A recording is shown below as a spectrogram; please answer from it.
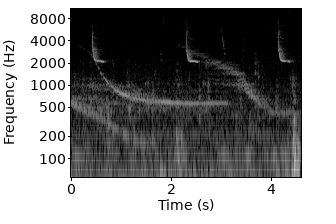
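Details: Weddell seals under thick sea ice in McMurdo Sound, Antarctica, recorded in November 2017 by an observatory 21 m below the ice: long descending whistles sliding into low steady tones, with sharp high downward chirps repeating about every two seconds.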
